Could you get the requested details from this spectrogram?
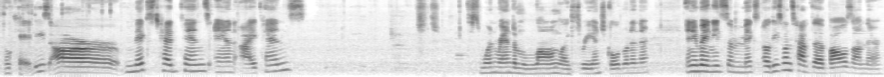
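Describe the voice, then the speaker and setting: Speaking slowly in a mid-range, fairly bright voice, a woman hosts a live online auction, showing beads and charms and chatting casually with buyers. Her throat is a bit phlegmy, and she fills gaps between items by humming and singing to herself. The recording is rough.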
